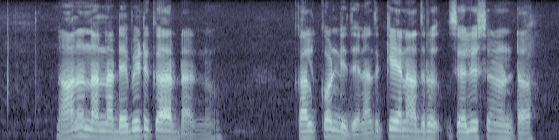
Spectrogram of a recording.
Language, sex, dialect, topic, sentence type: Kannada, male, Coastal/Dakshin, banking, question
